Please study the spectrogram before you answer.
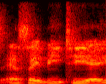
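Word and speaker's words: Sabtah: it right it really because it's a short vowel to really stress it you add the h sound.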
